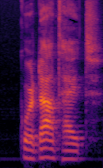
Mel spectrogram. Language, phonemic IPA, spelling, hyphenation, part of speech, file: Dutch, /kɔrˈdaːt.ɦɛi̯t/, kordaatheid, kor‧daat‧heid, noun, Nl-kordaatheid.ogg
- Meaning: firmness, resoluteness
